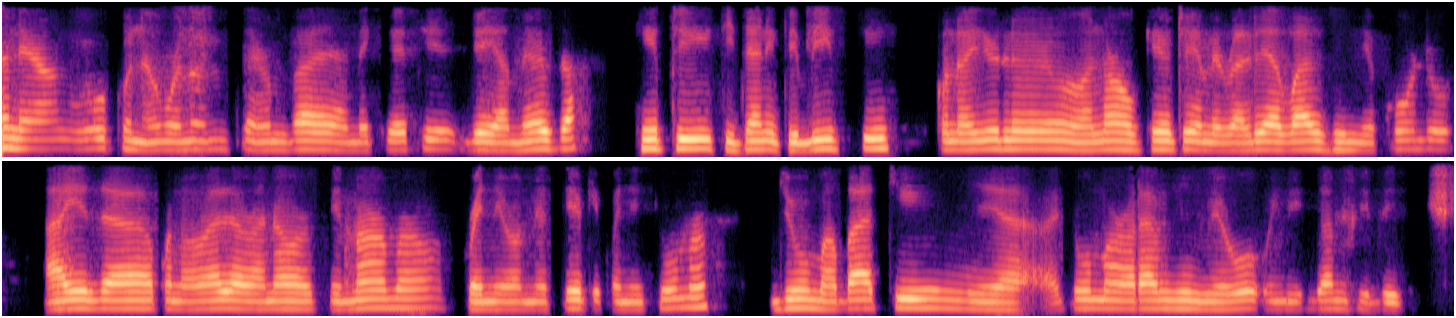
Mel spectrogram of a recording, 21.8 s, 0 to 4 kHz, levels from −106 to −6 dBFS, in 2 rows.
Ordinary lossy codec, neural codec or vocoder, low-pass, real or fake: AAC, 24 kbps; codec, 16 kHz, 1 kbps, X-Codec, HuBERT features, trained on balanced general audio; 3.6 kHz; fake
